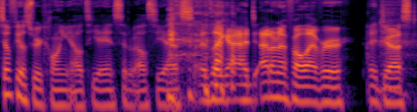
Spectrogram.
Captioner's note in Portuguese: risos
